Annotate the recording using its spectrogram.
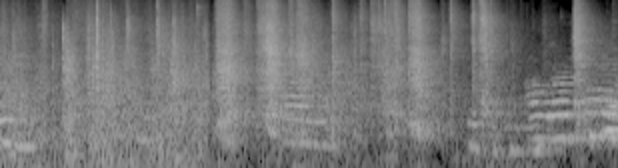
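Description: Paper ballots rustling and slapping on a table as they are sorted by hand, in quick irregular rustles, with voices talking under them and one voice clearer near the end.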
